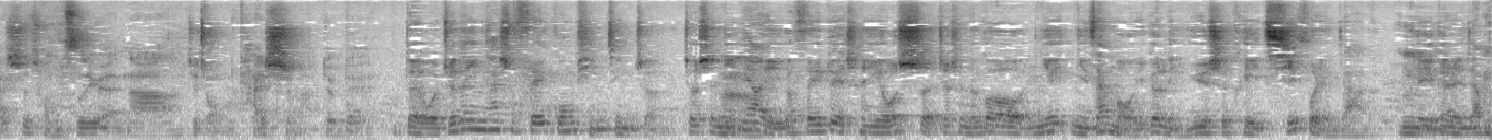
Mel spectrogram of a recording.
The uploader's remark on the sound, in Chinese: 我们录音选了一个茶室，没想到隔壁的上海爷叔嗓门巨大，所以节目的背景音有时候颇为嘈杂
